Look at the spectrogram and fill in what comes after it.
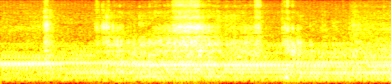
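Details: Suction machine running during an oral suctioning demonstration. It is switched on and tested with water before suctioning the mouth: a steady motor hum with short bursts of hiss.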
